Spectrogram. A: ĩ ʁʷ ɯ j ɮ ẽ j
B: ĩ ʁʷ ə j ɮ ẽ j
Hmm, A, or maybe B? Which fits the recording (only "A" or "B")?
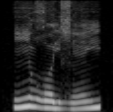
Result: B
